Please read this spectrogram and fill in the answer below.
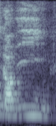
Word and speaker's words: Candiie: Et toi, t'as mis I-I-E. Oui. Voilà, donc ça se prononce Candy.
